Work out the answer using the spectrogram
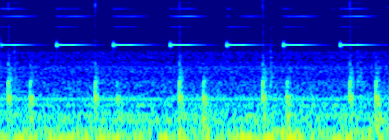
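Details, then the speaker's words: Winnebago motorhome Power Jack leveling system during zero-point reset, ignition on: high-pitched beep repeating about every half second over faint clicks, warning buzzer that the leveling jacks are still down. "as you can hear the beeping sound that is a warning buzzer letting you know your jacks are down so you don't accidentally drive away with your jacks extended"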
